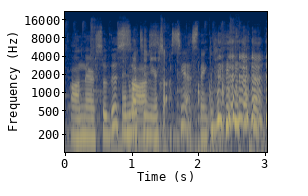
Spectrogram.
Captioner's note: laughter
